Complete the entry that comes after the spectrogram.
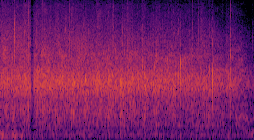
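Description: Steady crowd applause fills the whole stretch, a dense, even wash of many hands clapping at once with a brief dip near the start, no voices over it.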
